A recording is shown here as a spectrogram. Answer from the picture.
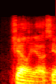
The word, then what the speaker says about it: Chelios: Chelios, is that how you say it? – Chelios, yep.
